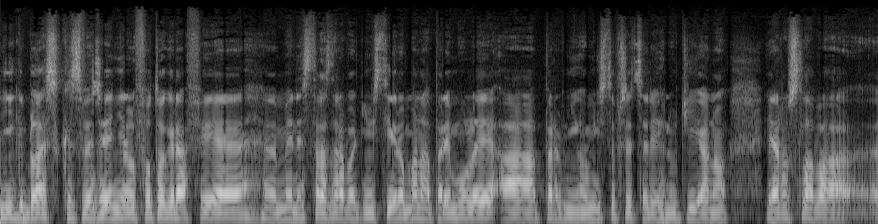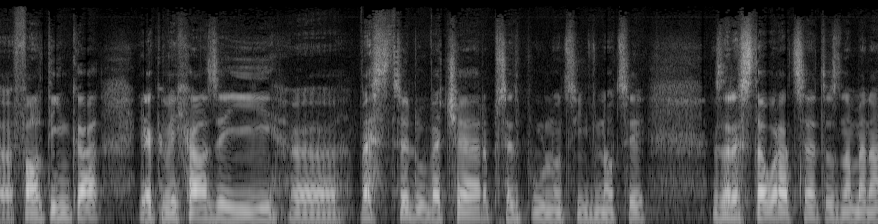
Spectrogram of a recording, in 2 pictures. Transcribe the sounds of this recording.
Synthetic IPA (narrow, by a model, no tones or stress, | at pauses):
ɲiːɡblɛskzvɛrɛjɲɪlfo̞t̪o̞ɡɾafɪjɛmɪnɪst̪ɾazd̪ɾavo̞t̪ɲɪt͡st̪viːɾo̞manapɾɪmulɪʔapr̩vɲiːɦo̞miːst̪o̞pr̝̥ɛt̪sɛdɪɦnuciːʔano̞ | jaɾo̞slavafalt̪iːŋka | jakvɪxaːzɛjiː | vɛst̪r̥ɛduvɛt͡ʃɛɾpr̥ɛt̪̚puːlnot͡siːvno̞t͡sɪ | zɾɛst̪awɾat͡sɛt̪o̞znamɛnaː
